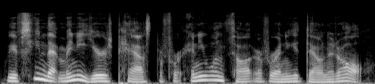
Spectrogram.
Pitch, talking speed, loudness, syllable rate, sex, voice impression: 150 Hz, 270 wpm, -15 LUFS, 6.8 syllables/s, male, masculine, adult-like, tensed, bright, clear, intellectual, calm, friendly, lively, kind, slightly light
